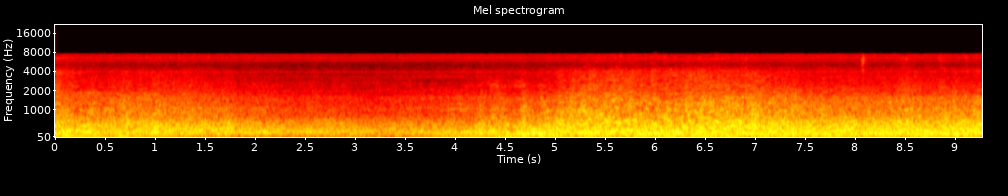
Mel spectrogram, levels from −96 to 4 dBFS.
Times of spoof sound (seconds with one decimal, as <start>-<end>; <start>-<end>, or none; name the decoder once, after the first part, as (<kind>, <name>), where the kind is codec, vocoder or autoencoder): 0.0-2.0 (vocoder, Vocos); 3.1-3.6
